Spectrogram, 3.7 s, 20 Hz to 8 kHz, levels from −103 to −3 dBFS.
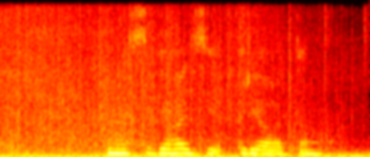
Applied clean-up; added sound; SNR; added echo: none; Boom; 7 dB; reverberation time 0.4 s.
